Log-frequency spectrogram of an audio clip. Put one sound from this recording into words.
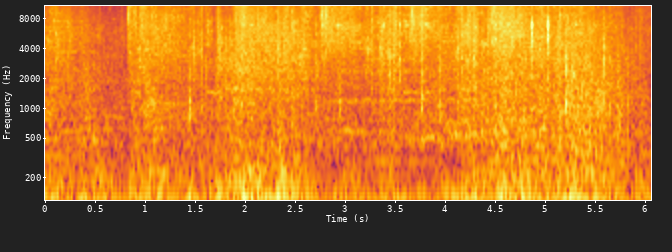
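Heavy blows thud and crash as a huge beast is fought.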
